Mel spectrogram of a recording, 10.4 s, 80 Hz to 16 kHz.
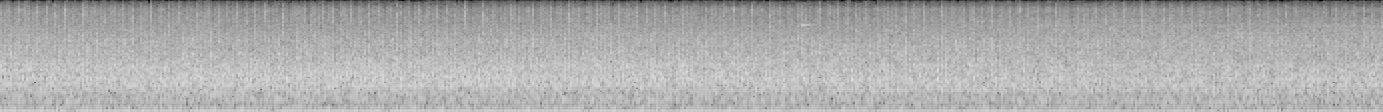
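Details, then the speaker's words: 1980 Peterbilt 359 EXHD with Caterpillar 3408 diesel, left sitting for years, fires right up; deep steady rumble with an even low pulse, no misses or knocks, idling smoothly after start. "Oh, yeah. Perfect. Wow. Holy shit, fellas. It just lights right off."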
